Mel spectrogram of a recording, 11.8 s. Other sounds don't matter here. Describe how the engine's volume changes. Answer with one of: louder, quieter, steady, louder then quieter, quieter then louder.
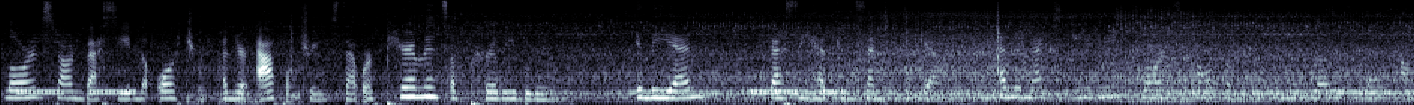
louder.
